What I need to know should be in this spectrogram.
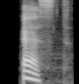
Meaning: accusative singular of ez
- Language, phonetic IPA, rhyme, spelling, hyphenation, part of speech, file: Hungarian, [ˈɛst], -ɛst, ezt, ezt, pronoun, Hu-ezt.ogg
